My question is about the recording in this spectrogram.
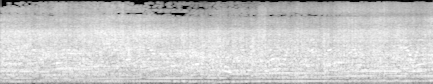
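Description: Several race cars running laps on a dirt oval, their engines revving and easing off as they go through the turns, with a few engine pitches overlapping and gliding up and down.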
